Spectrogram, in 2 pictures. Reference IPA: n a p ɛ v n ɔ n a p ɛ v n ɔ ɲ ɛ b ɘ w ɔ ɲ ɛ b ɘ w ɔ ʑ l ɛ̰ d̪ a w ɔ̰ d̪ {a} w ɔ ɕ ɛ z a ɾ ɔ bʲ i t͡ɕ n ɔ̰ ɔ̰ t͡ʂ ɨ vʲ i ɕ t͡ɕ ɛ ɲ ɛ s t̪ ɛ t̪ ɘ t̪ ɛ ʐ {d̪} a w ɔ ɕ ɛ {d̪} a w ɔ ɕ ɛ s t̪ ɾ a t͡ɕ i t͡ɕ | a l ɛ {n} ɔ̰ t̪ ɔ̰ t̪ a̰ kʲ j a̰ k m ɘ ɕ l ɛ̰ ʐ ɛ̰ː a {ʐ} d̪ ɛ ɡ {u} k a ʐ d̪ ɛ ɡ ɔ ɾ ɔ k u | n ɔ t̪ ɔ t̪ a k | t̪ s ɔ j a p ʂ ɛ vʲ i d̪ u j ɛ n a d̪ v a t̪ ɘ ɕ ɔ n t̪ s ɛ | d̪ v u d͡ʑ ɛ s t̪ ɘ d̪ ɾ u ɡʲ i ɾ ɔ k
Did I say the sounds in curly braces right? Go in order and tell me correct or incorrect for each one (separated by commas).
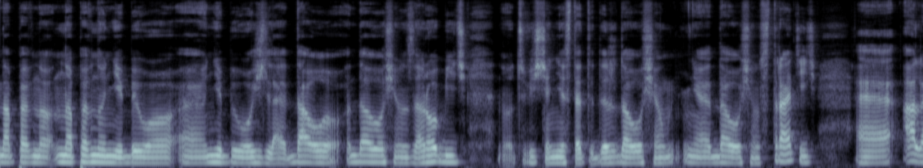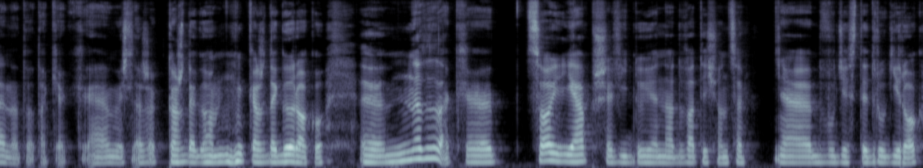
correct, correct, correct, correct, correct, incorrect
